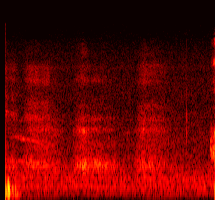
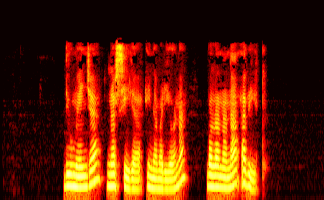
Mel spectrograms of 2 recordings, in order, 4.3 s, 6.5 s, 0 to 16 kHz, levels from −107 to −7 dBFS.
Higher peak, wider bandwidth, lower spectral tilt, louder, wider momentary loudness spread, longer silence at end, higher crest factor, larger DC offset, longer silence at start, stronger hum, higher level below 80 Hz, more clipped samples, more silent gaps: second, -28 dBFS vs -6 dBFS; first, 9.6 kHz vs 8 kHz; about the same, -6.5 dB/octave vs -6 dB/octave; second, -58 LUFS vs -22 LUFS; first, 12 LU vs 9 LU; second, 0 s vs 1.35 s; first, 28 dB vs 18 dB; neither; second, 0.1 s vs 1.25 s; neither; about the same, -64 dBFS vs -62 dBFS; neither; neither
